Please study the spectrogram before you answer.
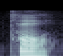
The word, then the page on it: K: Inglês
